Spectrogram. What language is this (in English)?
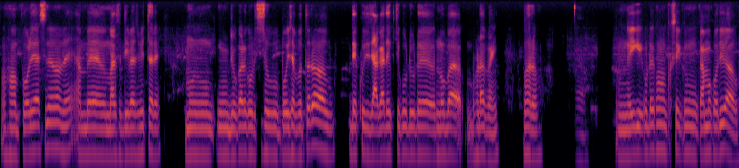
Odia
